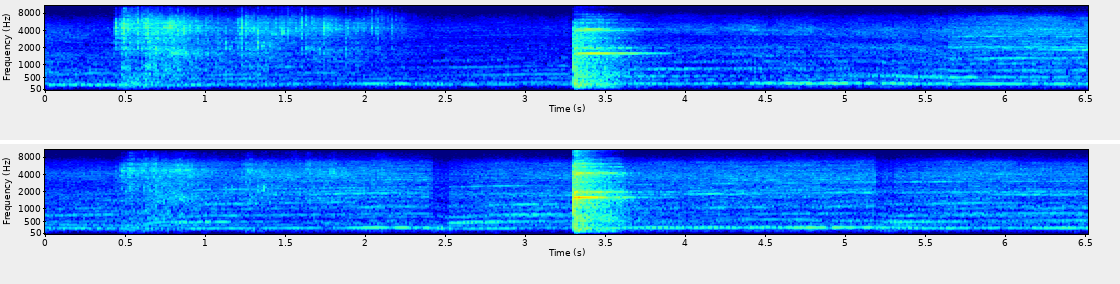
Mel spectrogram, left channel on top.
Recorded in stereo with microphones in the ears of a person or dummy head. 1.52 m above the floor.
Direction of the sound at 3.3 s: 60° right (ahead or behind).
